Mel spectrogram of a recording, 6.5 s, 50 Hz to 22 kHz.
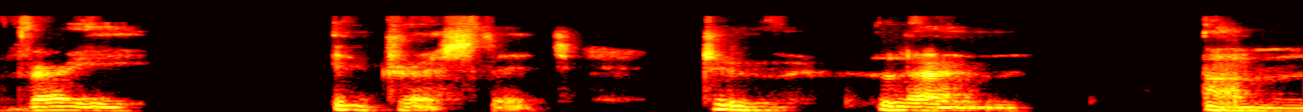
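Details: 85-year-old man with nonfluent variant primary progressive aphasia; slow, effortful speech; finding: nonfluent variant primary progressive aphasia.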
